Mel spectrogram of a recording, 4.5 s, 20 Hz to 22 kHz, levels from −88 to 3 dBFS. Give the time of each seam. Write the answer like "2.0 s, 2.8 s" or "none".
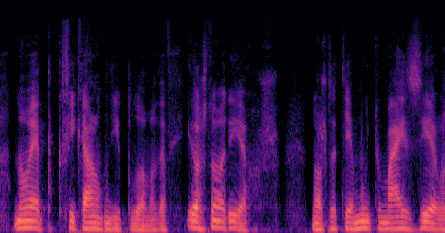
1.0 s, 1.7 s, 2.3 s, 3.3 s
